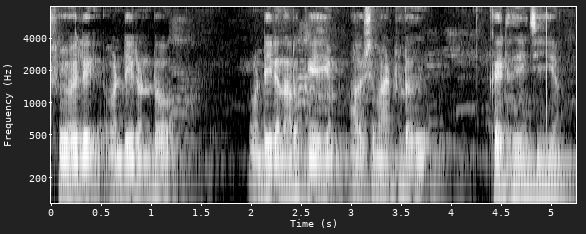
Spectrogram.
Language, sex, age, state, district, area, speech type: Malayalam, male, 45-60, Kerala, Wayanad, rural, spontaneous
